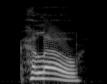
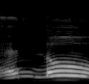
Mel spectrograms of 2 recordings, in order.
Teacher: دلته دوستانو له اچ ای څخه وروسته دا د لو توری ډېر لوړ او زور ورباندې کړی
